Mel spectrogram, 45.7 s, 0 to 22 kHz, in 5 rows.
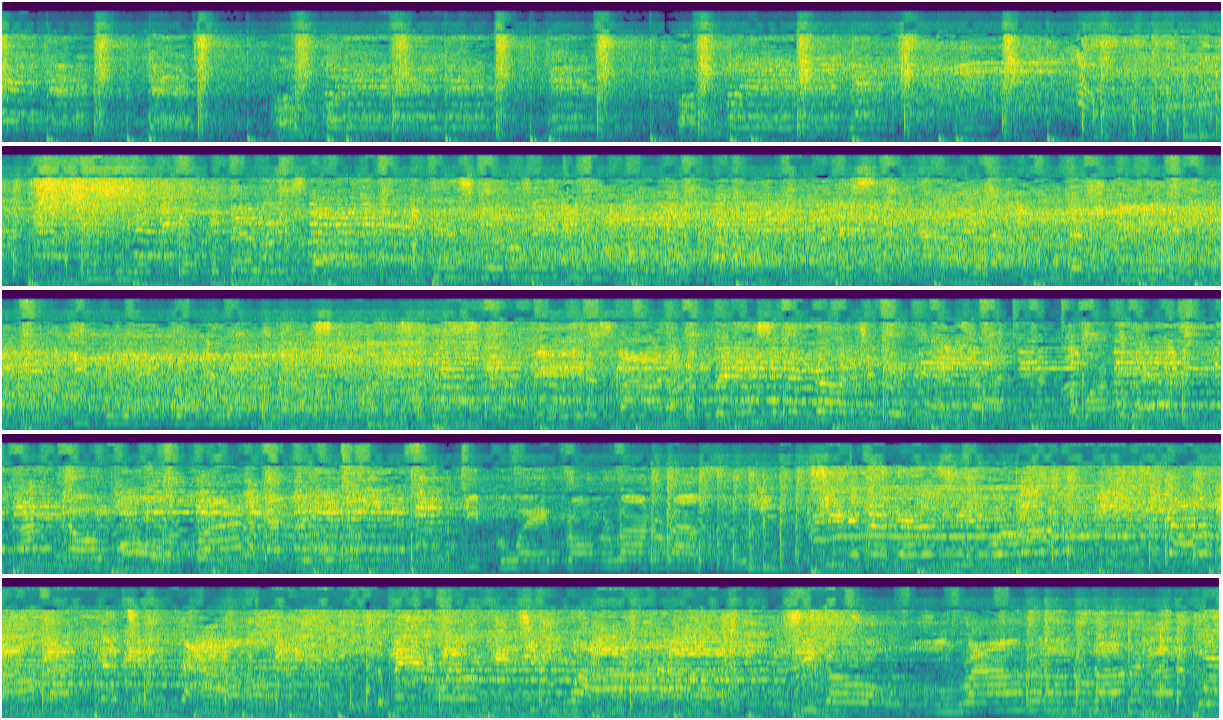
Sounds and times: Music: 0.0s - 45.7s.

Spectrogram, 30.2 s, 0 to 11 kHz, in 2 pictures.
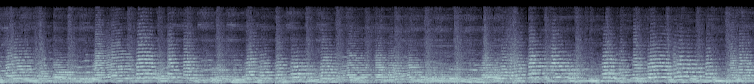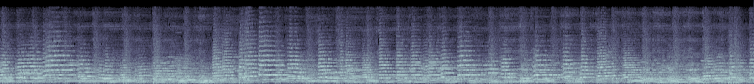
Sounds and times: Music: 0.0s - 30.1s.

